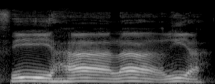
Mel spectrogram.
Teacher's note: ketika tamar butoh di ujung bacaan, di akhir bacaan, maka dia berubah menjadi huruf H ya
